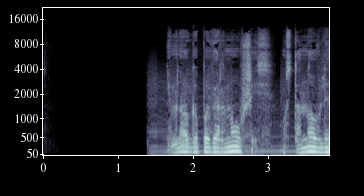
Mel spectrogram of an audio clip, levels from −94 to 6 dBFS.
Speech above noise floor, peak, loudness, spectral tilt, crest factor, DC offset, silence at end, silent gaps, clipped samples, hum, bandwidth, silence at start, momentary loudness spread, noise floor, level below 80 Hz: 70 dB; -4 dBFS; -18 LUFS; -6.5 dB/octave; 14 dB; under 0.1%; 0 s; none; under 0.1%; none; 12 kHz; 1.45 s; 12 LU; -86 dBFS; -50 dBFS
